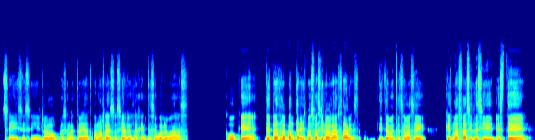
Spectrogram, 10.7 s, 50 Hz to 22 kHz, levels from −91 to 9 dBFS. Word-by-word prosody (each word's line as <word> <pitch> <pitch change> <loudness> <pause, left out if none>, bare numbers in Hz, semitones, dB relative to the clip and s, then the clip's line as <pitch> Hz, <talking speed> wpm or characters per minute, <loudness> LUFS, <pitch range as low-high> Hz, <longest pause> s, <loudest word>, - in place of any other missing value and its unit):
Sí, 130 -3 -2
sí, - - -9
sí, 110 - -11
y - - -6
luego 105 +3 -1
pues 115 -1 -7
en 115 - -5
la 105 - -2
actualidad 100 -1 -1
con 110 - -3
las 95 - 0
redes 95 -1 +1
sociales 100 0 -2
la 100 0 -5
gente 95 -1 -5
se - - -7
vuelve 95 -1 0
más, 90 -1 -3 0.7
como 105 -1 -1
que - - 0
detrás 125 - +4
de - - -1
la 170 0 +5
pantalla 130 +5 +3
es 170 - -4
más 135 -2 0
fácil 120 +2 +1
hablar, 105 -3 +4
¿sabes? - - +1 0.3
Literalmente 110 -1 -2
se 130 - -5
me 115 - +3
hace 115 0 0 0.4
que - - -1
es - - -10
más 120 -1 +1
fácil 115 +1 +2
decir, 115 0 0
este, 100 -3 +2
110 Hz, 220 wpm, -25 LUFS, 100-120 Hz, 0.7 s, la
